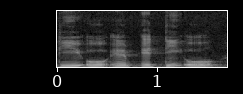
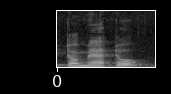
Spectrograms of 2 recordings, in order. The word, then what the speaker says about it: tomato: Now, tomato is the string TOMATO, and the word typically is pronounced in two different ways. It could be tomato, okay, or tomato. The A vowel here can be pronounced in two different ways as A or long vowel A or a, okay, which is a combination of two vowel sounds.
